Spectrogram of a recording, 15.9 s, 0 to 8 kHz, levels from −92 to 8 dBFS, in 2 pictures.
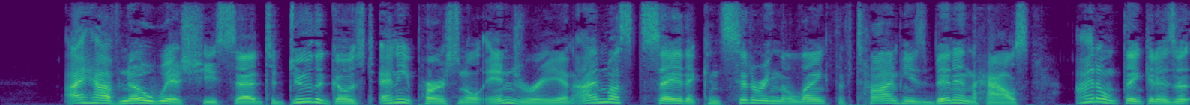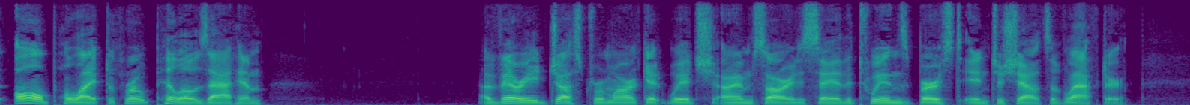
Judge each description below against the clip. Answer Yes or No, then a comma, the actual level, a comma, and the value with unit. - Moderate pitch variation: No, wide, 5.9 semitones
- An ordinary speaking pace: No, fast, 225 wpm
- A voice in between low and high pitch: No, low, 130 Hz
